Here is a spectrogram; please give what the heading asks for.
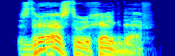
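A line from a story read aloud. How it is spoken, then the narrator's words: Creaky voice. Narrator (Russian): проскрипел Весемир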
